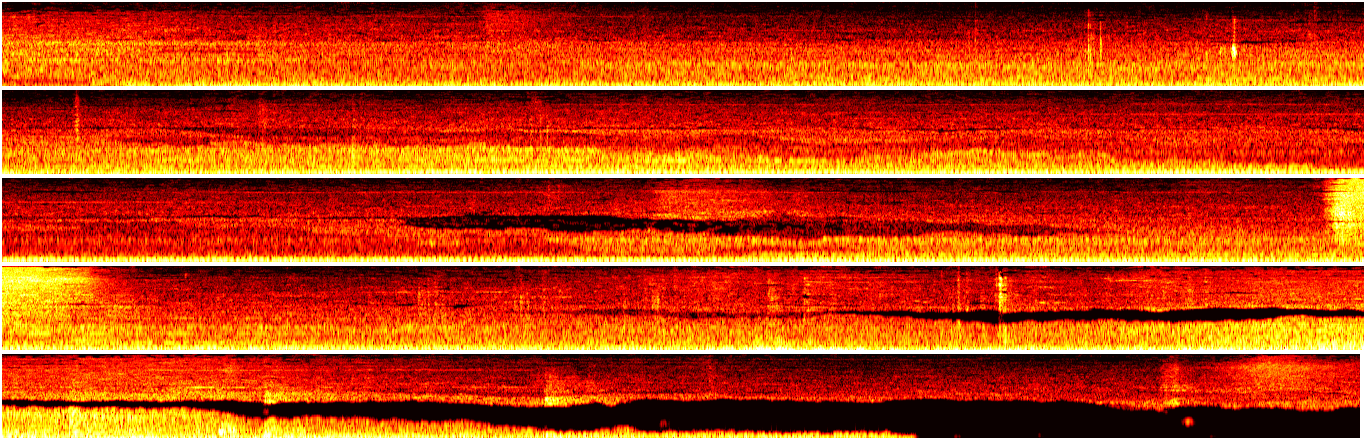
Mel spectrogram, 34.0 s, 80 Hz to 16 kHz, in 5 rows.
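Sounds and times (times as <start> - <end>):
bus engine humming: 0.0 - 31.8
air brakes hissing: 20.2 - 21.2.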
